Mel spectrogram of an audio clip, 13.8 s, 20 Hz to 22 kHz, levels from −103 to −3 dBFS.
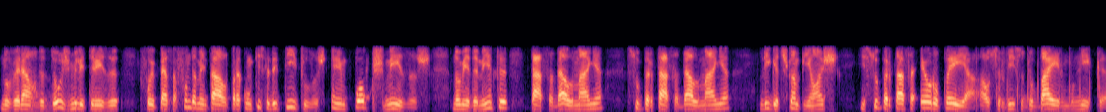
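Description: Speech carried through a G.729 codec: the band runs from 250 Hz to 3.7 kHz, and the rough, synthetic texture fits an 8 kbit/s pulse-based speech coder. VoIP packet loss concealed by the speech codec occurs at 0.37–0.64 s, where the decoder extrapolates from its last pitch and filter into a fading buzzy tone or coloured noise, and again at 2.11–2.18 s, just before "fundamental para a conquista".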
